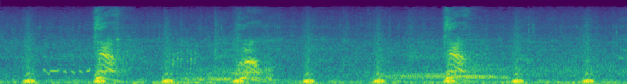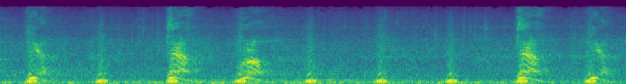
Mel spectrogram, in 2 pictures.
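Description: Sea waves wash softly onto a sandy shore.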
